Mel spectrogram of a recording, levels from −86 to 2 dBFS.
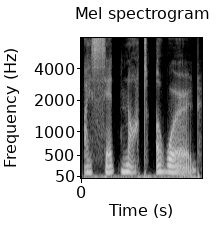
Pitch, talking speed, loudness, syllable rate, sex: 135 Hz, 165 wpm, -19 LUFS, 3.3 syllables/s, female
